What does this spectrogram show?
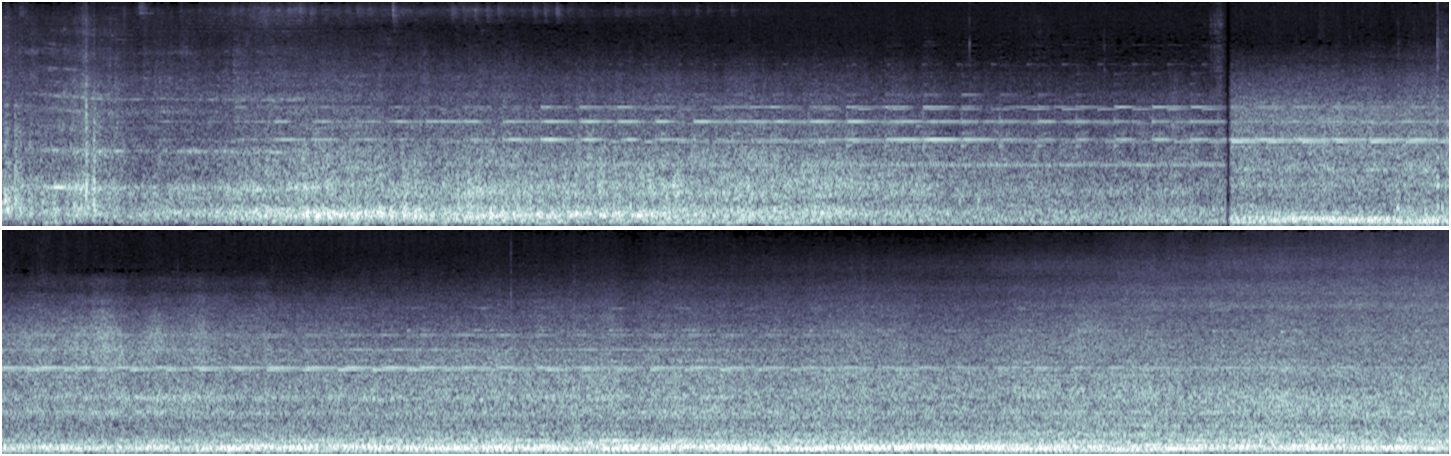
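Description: An intermodal freight train rolling past on the rails, a broad rumble with several steady high tones over it. About twelve seconds in, the sound cuts to BNSF diesel locomotives working hard near the top of a grade: a deep, pulsing engine rumble under load with a steady whine above it.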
